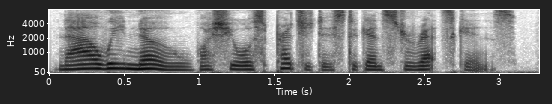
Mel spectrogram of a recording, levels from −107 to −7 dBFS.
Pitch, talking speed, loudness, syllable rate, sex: 180 Hz, 185 wpm, -18 LUFS, 5.0 syllables/s, female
